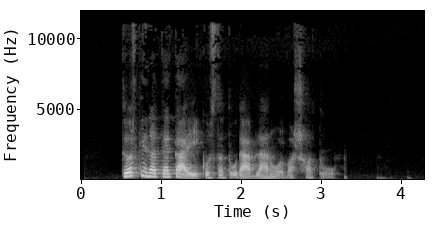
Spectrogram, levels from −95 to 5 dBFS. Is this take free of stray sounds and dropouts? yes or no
yes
